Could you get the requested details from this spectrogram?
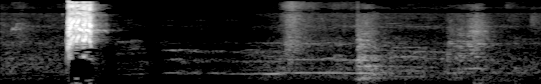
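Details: A pet green-cheeked conure singing indoors in the morning gives one loud, harsh screech, then a few fainter raspy chirps about a second apart over a soft indoor hum.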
